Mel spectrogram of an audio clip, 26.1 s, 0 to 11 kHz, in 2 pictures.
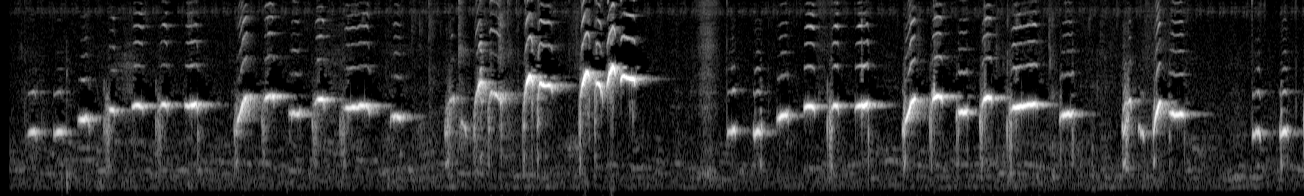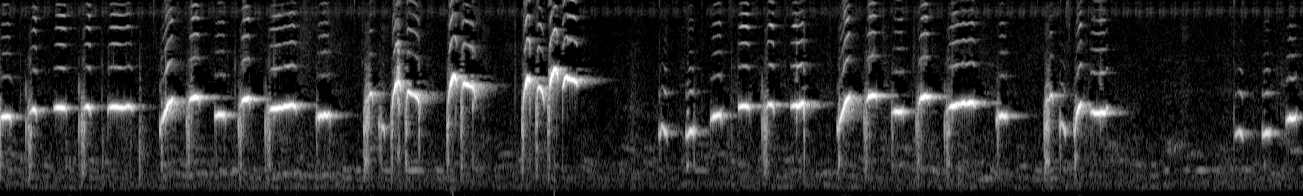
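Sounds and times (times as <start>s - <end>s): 
Dutch canary singing: 0.3s - 6.6s, 7.3s - 19.0s, 19.6s - 24.2s.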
